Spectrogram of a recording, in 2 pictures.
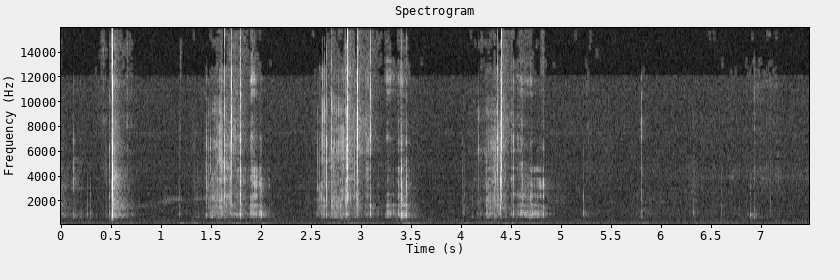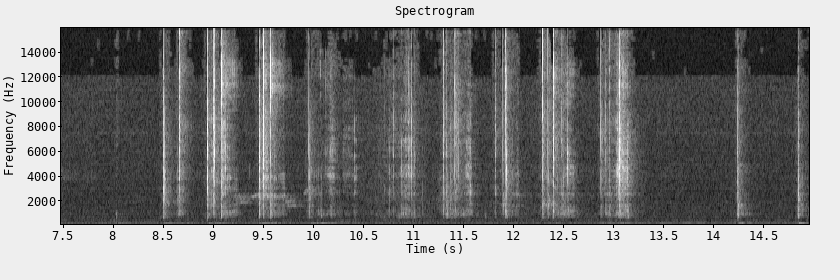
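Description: Long nails tap the front and shoulder buttons of a black, hollow plastic Sony PS3 controller held on edge. Quiet, dry, bright clicks come in quick bursts, with short pauses between them over a steady low hum. Each tap dies away almost instantly.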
